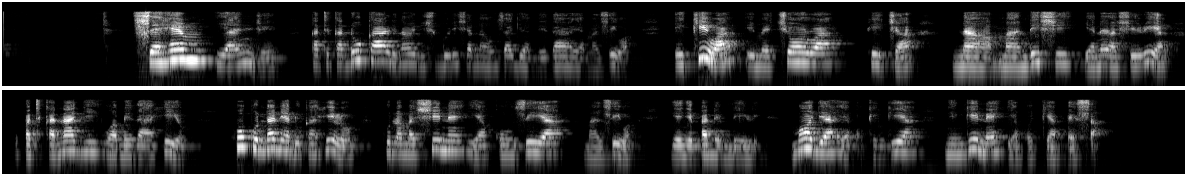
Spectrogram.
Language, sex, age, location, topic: Swahili, female, 25-35, Dar es Salaam, finance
